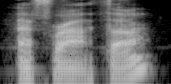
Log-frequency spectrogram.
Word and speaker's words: Ephrathah: You just put that E at the end, Ephrathah.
